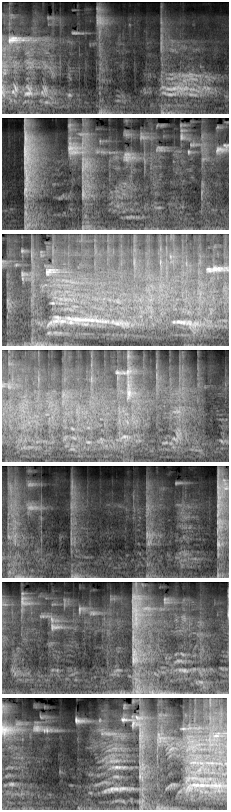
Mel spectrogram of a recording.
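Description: A volleyball being hit and bouncing on a hardwood gym floor: sharp, echoing smacks scattered through a large hall. Many voices shout together, loudest from about ten seconds in for several seconds.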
